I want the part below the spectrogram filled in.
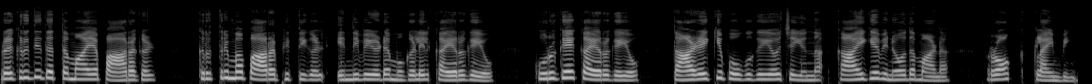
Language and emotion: Malayalam, neutral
